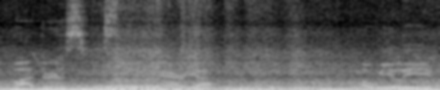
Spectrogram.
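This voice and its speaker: Loud background noise surrounds a man speaking very slowly. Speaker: vlogger. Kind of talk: casual vlog chat. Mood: relaxed, cheerful. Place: street. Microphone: phone near.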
